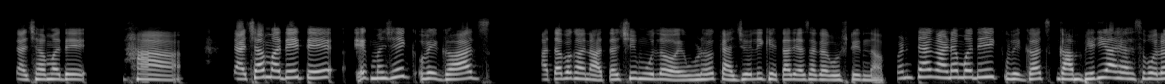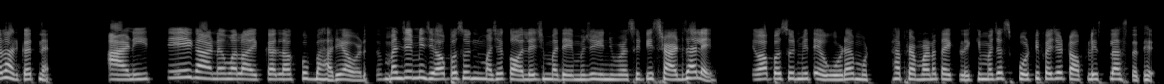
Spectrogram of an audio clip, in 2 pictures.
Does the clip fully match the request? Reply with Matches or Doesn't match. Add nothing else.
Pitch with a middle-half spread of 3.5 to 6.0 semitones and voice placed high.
Doesn't match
